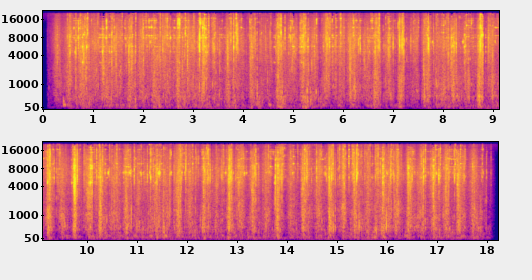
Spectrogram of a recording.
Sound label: leather metal walk fast sequence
